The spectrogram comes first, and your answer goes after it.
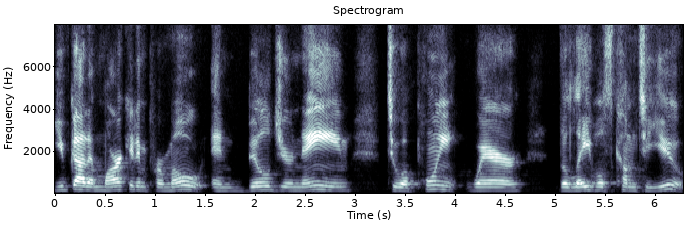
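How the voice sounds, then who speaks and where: On a very clean recording with a silent background, a woman with an American accent speaks at a fairly slow pace in a fairly low pitch with monotone, flat intonation. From Philadelphia, US. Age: 60s. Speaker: music business consultant. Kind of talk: interview.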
